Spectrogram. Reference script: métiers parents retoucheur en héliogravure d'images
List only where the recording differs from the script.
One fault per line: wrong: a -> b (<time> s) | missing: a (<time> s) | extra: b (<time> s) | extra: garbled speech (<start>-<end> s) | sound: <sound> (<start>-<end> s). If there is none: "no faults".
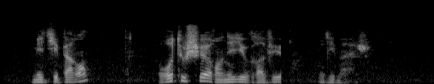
sound: dropout (2.8-2.9 s)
